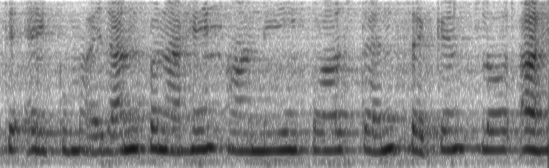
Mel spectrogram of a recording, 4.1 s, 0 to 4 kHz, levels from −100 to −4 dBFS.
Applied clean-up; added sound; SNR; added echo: none; none; none; reverberation time 1.1 s.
